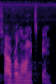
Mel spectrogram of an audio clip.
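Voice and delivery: usual speaking voice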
